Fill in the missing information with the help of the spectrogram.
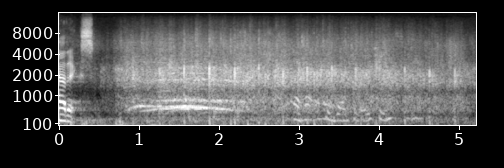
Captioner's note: applause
